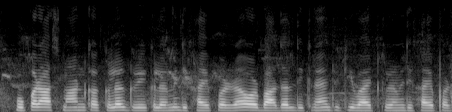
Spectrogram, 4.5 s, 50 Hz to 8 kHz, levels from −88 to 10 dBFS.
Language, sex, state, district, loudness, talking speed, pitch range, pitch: Hindi, female, Uttar Pradesh, Varanasi, -19 LUFS, 315 wpm, 195-205 Hz, 200 Hz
